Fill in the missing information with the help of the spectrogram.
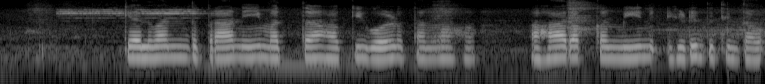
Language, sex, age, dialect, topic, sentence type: Kannada, female, 18-24, Northeastern, agriculture, statement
